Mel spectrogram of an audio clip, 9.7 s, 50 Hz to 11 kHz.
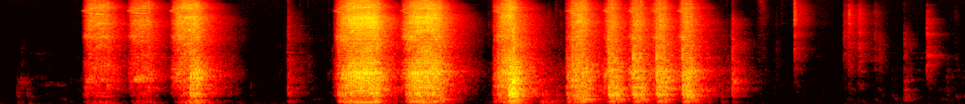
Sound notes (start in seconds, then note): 0.9 drill whirring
